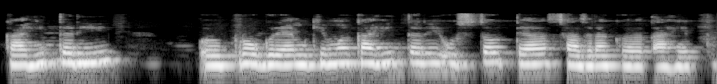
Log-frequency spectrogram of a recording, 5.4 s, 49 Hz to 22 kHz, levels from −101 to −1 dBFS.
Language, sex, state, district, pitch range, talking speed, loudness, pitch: Marathi, female, Maharashtra, Pune, 195-230 Hz, 100 wpm, -15 LUFS, 215 Hz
